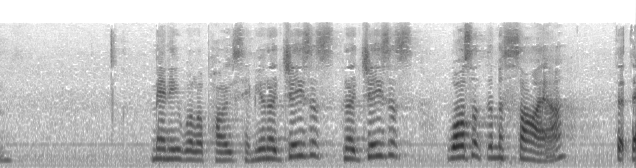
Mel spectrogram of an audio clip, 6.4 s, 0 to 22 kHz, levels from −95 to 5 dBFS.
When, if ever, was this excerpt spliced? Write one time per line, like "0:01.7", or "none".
0:01.3
0:03.4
